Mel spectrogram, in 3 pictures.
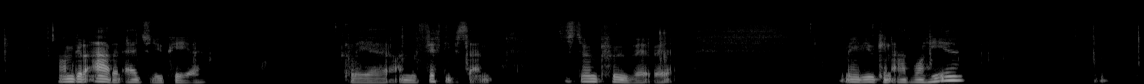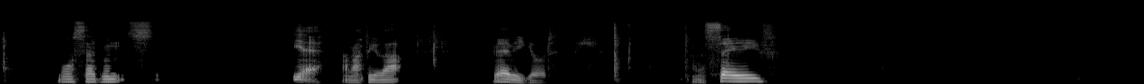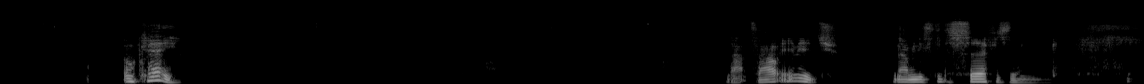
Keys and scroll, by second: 1.2-2.4 typing, 4.0 /, 6.4 a, 9.2-9.8 typing, 11.3 typing, 15.5 a, 17.5 s.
